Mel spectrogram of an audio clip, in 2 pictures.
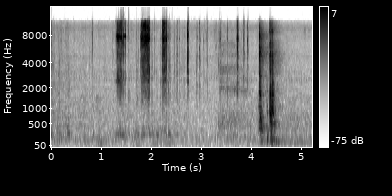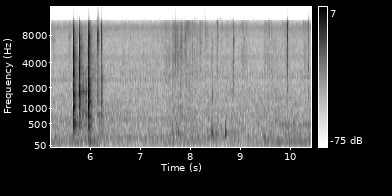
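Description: A ratchet with an 11 mm socket loosens bolts on a Mercury 30 hp outboard motor, giving short bursts of sharp clicking separated by pauses, close and fairly quiet, with no talking.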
